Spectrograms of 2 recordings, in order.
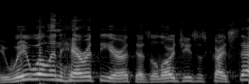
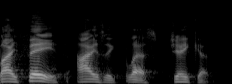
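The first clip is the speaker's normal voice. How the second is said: normal talking voice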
